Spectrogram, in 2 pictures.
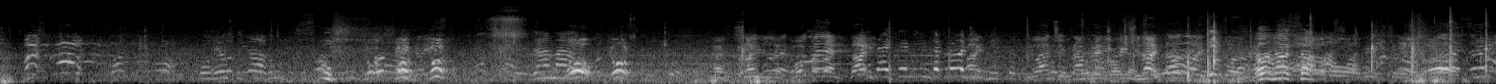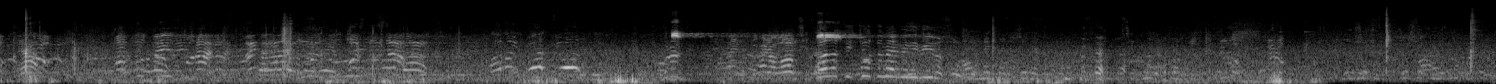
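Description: Young male players shout and call to each other across an outdoor field.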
